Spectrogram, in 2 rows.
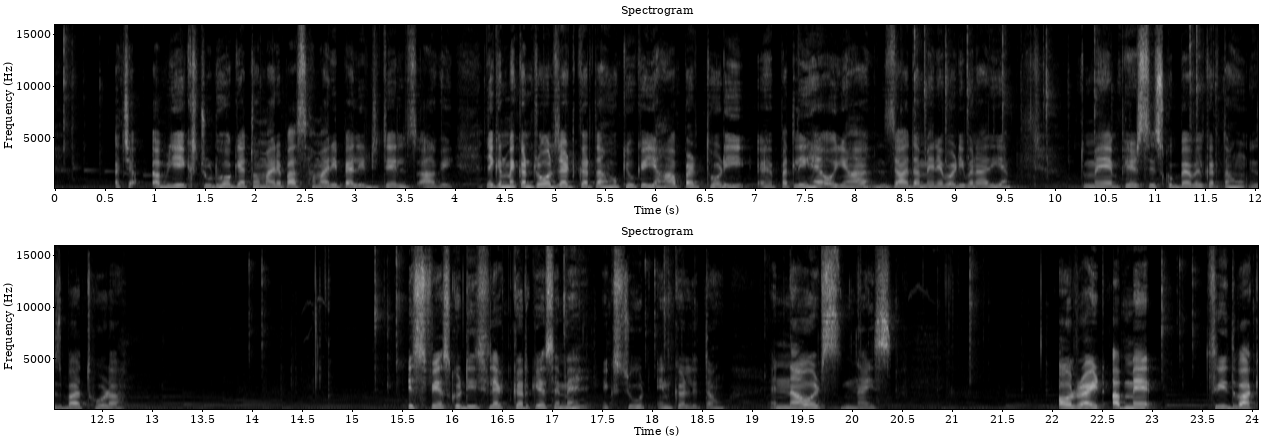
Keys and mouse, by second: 0.2 Tab, 0.5 middle click, 1.4 middle click, 2.2 middle click, 2.9-3.7 middle drag, 4.0 middle click, 4.8 middle click, 5.3 middle click, 8.1 click, 8.7 ctrl+z, 9.1 ctrl+z, 9.5 ctrl+z, 9.9 ctrl+z, 10.4 ctrl+z, 11.5 ctrl+b, 14.0 click, 15.2 3, 15.8-17.9 ctrl+drag, 17.3 e, 18.1 Tab, 18.6 middle click, 19.4 middle click, 19.7 click, 20.5 click, 23.1 3, 23.3 click.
